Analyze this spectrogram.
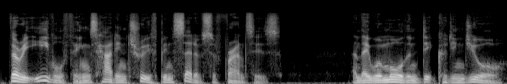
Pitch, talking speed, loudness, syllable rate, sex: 95 Hz, 225 wpm, -19 LUFS, 6.0 syllables/s, male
